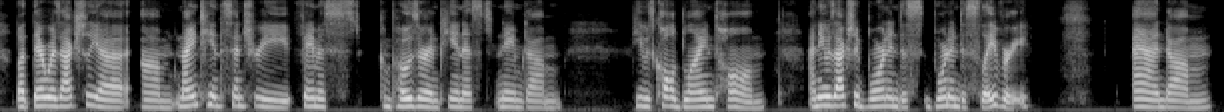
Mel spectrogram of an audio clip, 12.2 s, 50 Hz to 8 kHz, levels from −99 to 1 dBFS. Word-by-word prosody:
but 205 -1 +3
there 225 0 +6
was 225 -1 +6
actually 230 +3 +1
a, 190 -4 +2
um, 185 -2 -4
19th 235 +1 +2
century 215 -6 -3
famous 205 - -3 0.2
composer 210 -1 +3
and 185 -1 -3
pianist 190 -2 -4
named, 195 -2 -3
um 175 -1 -7 0.7
he 225 - -6
was 210 -1 -1
called 220 -3 0
Blind 200 +1 +1
Tom. 180 -5 -4 0.4
And 205 +3 +1
he 230 - +6
was 235 - +5
actually 235 +2 +4
born 210 +1 0
into 210 -4 -2
s 185 - -6
born 210 +3 0
into 210 -4 -1
slavery, 190 - 0 1.0
and, 195 -2 +2
um, 180 +1 -3
205 Hz, 150 wpm, -23 LUFS, 185-220 Hz, 1.0 s, there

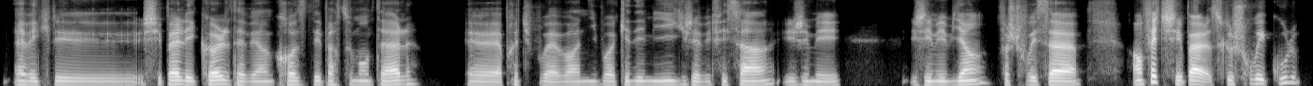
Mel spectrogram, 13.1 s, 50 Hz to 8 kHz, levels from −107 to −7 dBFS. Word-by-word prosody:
avec 115 -1 -3
les 110 -2 -5
je - - -3
sais - - -2
pas, 130 0 +5
l'école, 125 +2 +3
tu 120 - -4
avais 110 -1 -3
un 110 0 -3
cross 120 0 -2
départemental. 120 +2 -1 0.5
Heu, 110 -2 -1
après, 105 +5 -4
tu - - -13
pouvais 115 -2 -3
avoir 105 +1 -2
un 110 - -4
niveau 115 +1 -7
académique. 120 +1 -4
J'avais 110 -3 -5
fait 115 - -8
ça 115 +1 +2
et 115 +2 -8
j'aimais 110 -1 -4 0.7
j'aimais 115 0 -1
bien. 125 +8 +1
Enfin, 120 - -6
je - - -4
trouvais 120 0 -3
ça 115 -2 +7 0.5
en 130 +1 +3
fait, 205 +3 +6
je - - +4
sais 125 - +1
pas. 125 -2 +8
Ce - - -6
que 130 - -2
je - - -2
trouvais 145 -2 -1
cool, 180 +8 -6
115 Hz, 185 wpm, -23 LUFS, 110-125 Hz, 0.7 s, pas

